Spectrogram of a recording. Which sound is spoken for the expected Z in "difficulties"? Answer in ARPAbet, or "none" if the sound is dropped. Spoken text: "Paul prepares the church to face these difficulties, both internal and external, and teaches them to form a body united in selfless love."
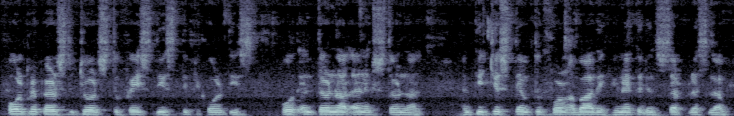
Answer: S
